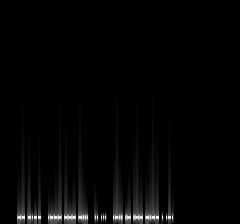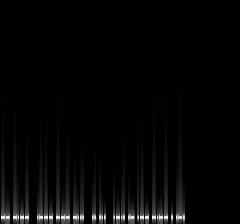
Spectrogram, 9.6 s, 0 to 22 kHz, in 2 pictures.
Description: Morse code, heard as a keyed tone, about 64 wpm, 700 Hz. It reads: MY JOB IS LAWYER MY JOB IS LAWYER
